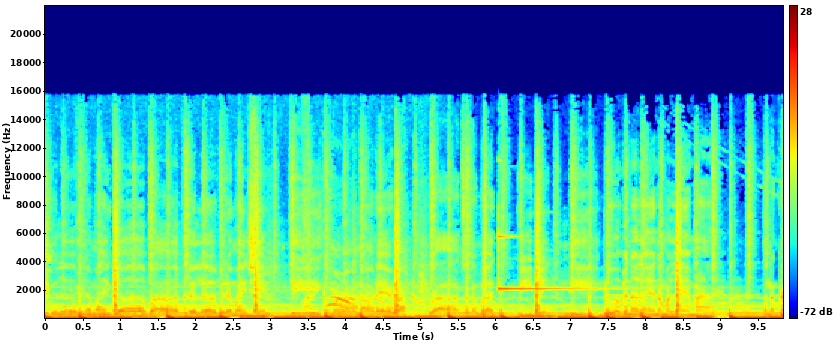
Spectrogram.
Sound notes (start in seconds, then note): 1.5 R&B music; 6.0 bell dinging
